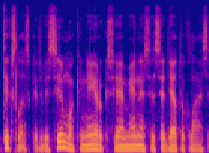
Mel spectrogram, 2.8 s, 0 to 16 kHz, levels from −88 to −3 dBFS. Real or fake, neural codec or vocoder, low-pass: fake; vocoder, 44.1 kHz, 128 mel bands every 256 samples, BigVGAN v2; 14.4 kHz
